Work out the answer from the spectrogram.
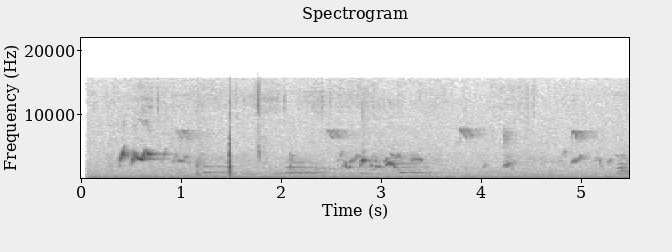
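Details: Red-whiskered bulbul decoy bird giving its fighting song, used to trap wild bulbuls: two short bursts of bright, slurred warbled notes roughly two seconds apart over steady background hiss.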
